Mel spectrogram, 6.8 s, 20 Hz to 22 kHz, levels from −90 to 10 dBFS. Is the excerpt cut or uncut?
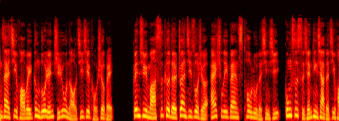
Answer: cut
